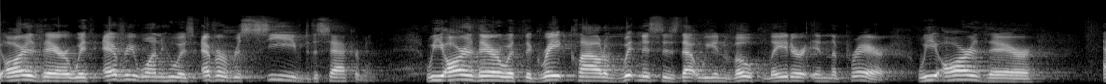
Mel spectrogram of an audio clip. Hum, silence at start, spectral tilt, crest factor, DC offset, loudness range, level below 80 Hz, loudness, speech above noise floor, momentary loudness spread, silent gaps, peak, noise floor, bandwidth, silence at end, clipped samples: none; 0 s; -4.5 dB/octave; 14 dB; under 0.1%; 5 LU; -70 dBFS; -14 LUFS; 33 dB; 11 LU; none; 0 dBFS; -47 dBFS; 9.6 kHz; 0 s; under 0.1%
